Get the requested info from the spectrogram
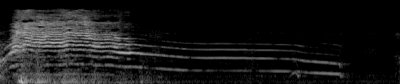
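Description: A cat giving one long, hostile yowl at its own reflection in a mirror. The yowl jumps up sharply at the start, then slowly falls in pitch as it fades, and it cuts off about three and a half seconds in.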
